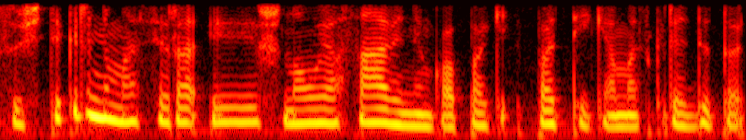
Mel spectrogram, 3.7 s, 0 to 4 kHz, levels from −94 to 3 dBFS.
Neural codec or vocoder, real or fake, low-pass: none; real; 3.6 kHz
